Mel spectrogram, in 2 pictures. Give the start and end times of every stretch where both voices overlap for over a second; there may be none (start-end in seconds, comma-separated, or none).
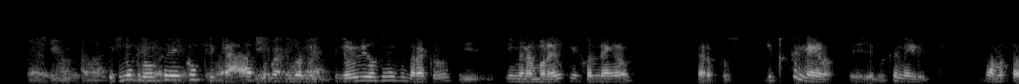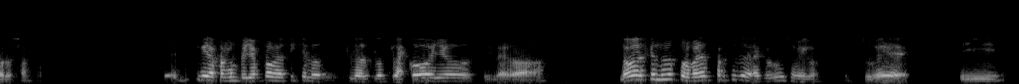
1.2-3.2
